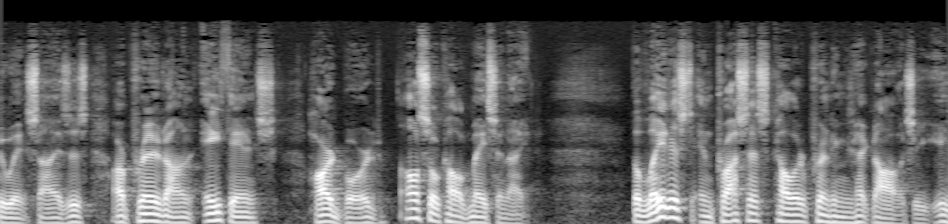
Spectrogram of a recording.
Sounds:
Speech

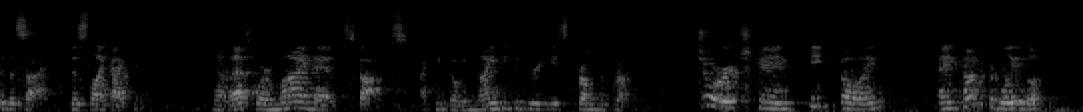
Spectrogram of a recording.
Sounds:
Speech

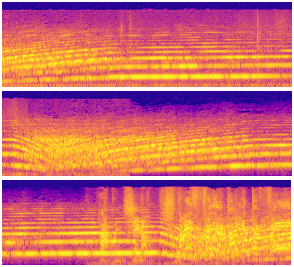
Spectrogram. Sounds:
Speech

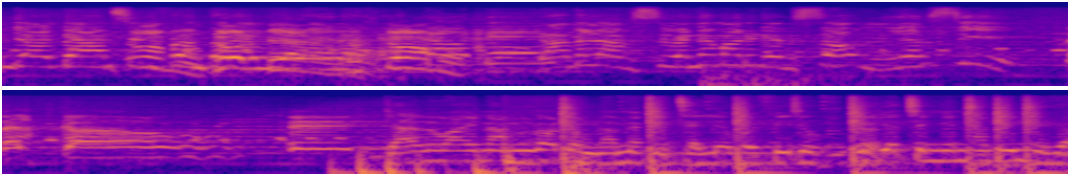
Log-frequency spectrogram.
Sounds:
Speech, Music

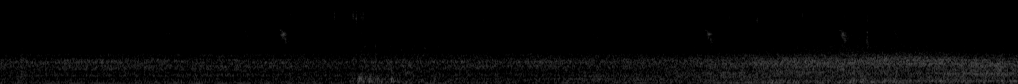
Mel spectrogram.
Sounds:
magpie calling

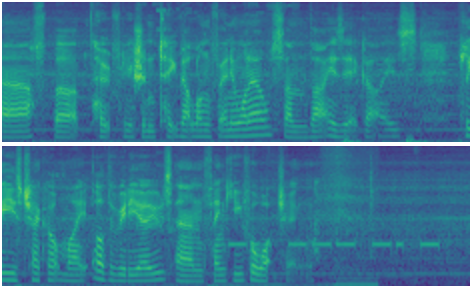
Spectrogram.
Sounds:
Speech

